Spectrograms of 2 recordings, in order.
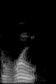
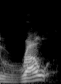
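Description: First: The vowel sounds like the one in boot. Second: The vowel sounds like the one in out.

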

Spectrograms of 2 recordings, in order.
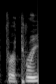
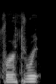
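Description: First: It is said in a put-on funny voice. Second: It is said in the speaker's normal voice. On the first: The speaker calls it right. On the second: The speaker calls it wrong.

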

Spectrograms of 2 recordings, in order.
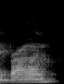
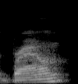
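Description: First: The name does not sound like 'brown'. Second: The name sounds like the word 'brown'. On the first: This is the speaker's own way of saying it. "So I say Braun" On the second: Others have been heard saying it this way. "I've also heard his name pronounced as Brown"

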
